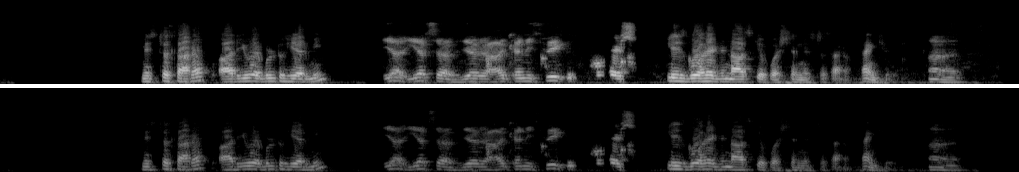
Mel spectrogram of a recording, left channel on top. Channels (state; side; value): quieter; right; 14.4 dB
